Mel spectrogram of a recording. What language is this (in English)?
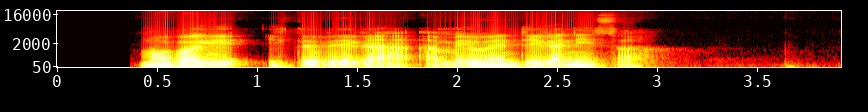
Kalenjin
